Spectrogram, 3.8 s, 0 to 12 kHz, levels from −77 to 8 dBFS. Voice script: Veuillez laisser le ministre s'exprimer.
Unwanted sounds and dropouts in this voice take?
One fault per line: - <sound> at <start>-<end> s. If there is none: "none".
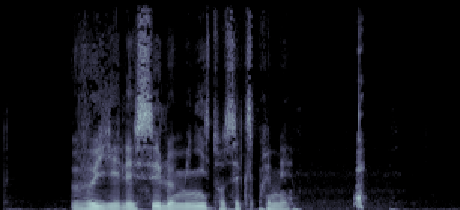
- laugh at 2.9-3.1 s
